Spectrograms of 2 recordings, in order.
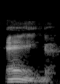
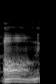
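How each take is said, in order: First: The vowel sounds like the one in 'cat'. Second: The vowel sounds like the one in 'long'. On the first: The speaker calls it right. "it's Ang" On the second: The speaker calls it wrong. "it's not Ong"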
